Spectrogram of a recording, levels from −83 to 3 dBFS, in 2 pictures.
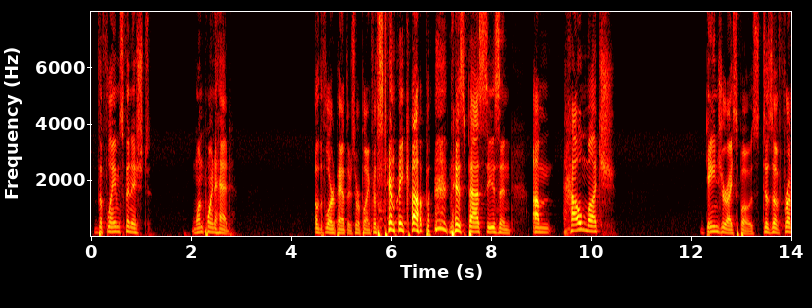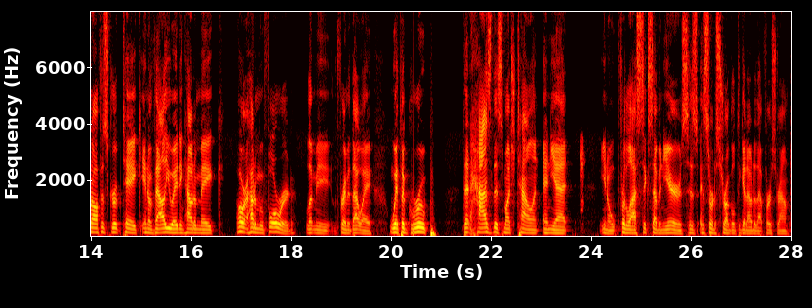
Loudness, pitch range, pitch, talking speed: -24 LUFS, 120-155 Hz, 135 Hz, 165 wpm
